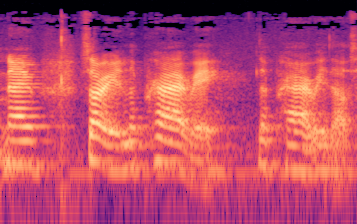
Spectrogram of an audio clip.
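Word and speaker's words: La Prairie: because I didn't know sorry in the Prairie the Prairie that's how you pronounce it cuz I didn't really know much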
